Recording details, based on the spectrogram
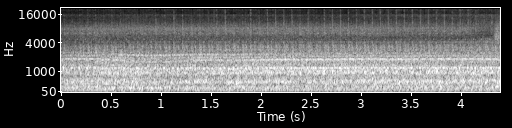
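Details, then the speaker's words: Daihatsu Charade started from very cold after revival, with an oil pressure check: fast, even, smooth high idle with no misses or knocks, a normal high idle for a very cold start. "sorry she's idling quite High she's idling quite High well she will do it's a very very cold start yeah true and Japanese cars tend to they tend to idle high"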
